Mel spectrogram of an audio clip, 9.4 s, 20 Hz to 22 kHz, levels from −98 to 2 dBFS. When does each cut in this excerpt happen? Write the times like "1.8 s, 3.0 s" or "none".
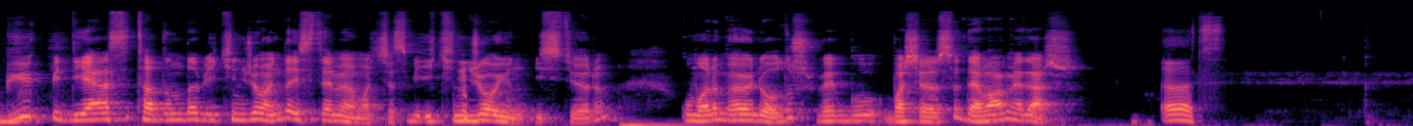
7.7 s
